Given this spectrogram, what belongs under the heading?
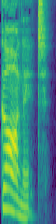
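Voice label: "garnet", British English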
